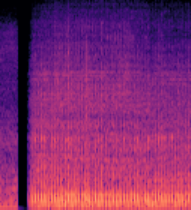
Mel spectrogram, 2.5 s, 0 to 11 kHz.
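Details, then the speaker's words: Honda CT70 with swapped engine, in neutral at first start: small single thumps with an uneven, lumpy beat and a loose clatter; runs poorly while being tuned, owner thinks it may need bigger jets. "All right, we got her running. We've been trying to get her tuned in. I think we might need bigger jets."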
